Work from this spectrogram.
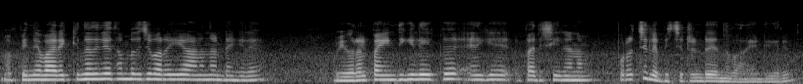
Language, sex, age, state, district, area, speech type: Malayalam, female, 45-60, Kerala, Palakkad, rural, spontaneous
